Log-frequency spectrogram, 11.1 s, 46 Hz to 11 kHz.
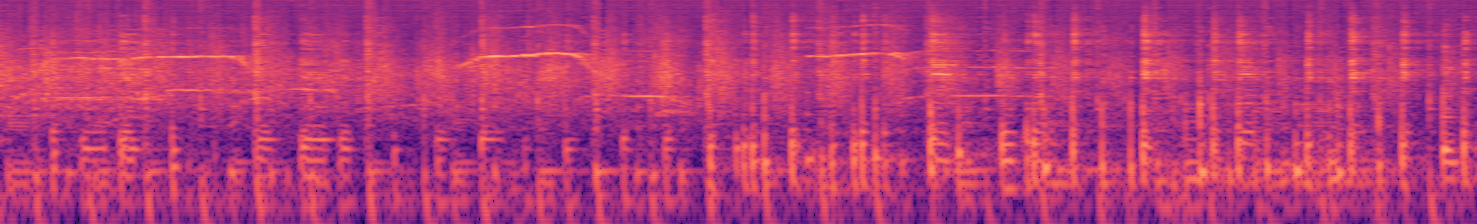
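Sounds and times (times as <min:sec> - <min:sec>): slapped bass guitar: 0:00.0 - 0:11.0
high whistle-like tone: 0:00.4 - 0:02.1, 0:03.3 - 0:04.9, 0:06.0 - 0:07.3.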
